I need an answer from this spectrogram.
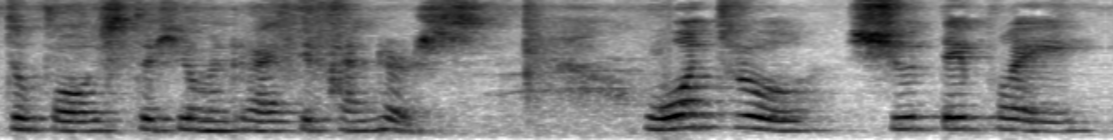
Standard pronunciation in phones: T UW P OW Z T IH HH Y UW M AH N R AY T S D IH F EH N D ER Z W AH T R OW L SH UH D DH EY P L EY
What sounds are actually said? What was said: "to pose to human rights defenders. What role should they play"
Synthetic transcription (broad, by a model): T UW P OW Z T IH HH Y UW M AH N R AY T D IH F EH N D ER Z W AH T R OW L SH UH D DH EY P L EY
